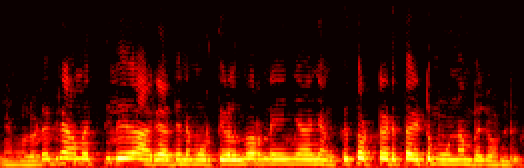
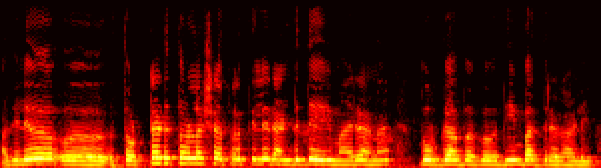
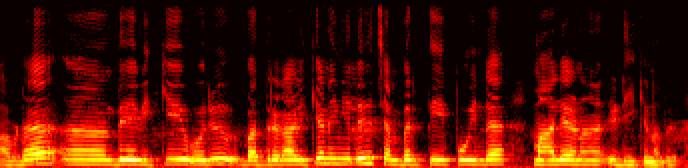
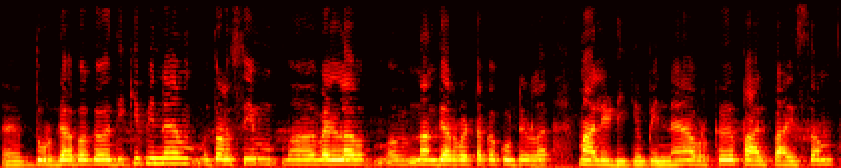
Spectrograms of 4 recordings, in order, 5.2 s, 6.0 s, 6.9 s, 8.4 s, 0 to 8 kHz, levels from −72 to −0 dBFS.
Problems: none marked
